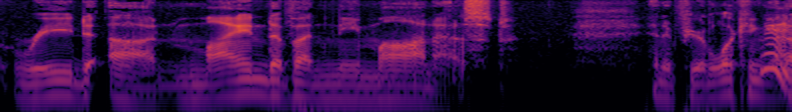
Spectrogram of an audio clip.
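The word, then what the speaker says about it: mnemonist: a mind of a neist and if you're looking it up remember neist is starts with a silent M for the people who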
